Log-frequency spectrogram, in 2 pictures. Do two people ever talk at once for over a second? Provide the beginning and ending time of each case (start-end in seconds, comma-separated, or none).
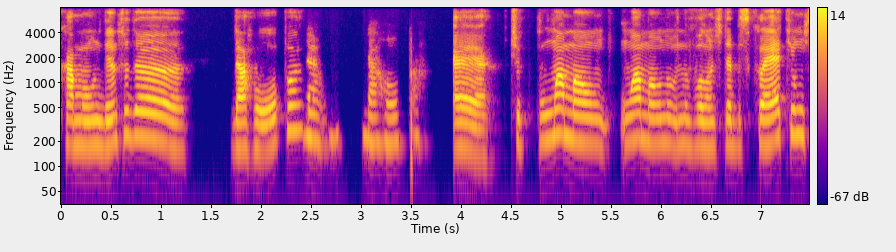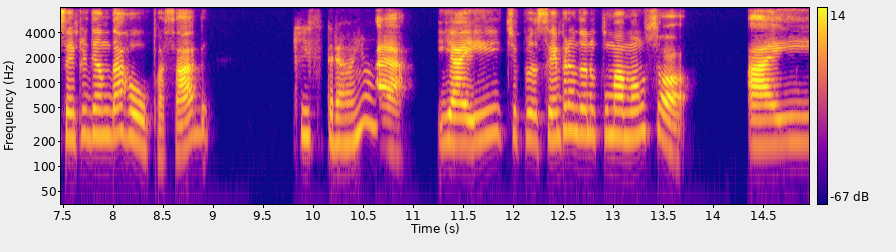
none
